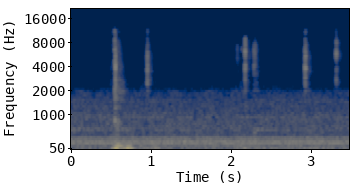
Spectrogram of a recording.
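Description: A small black blade scores a crosshatch pattern into a solid purple and white striped bar of soap held in the hand. Short, dry scratching cuts with bright, crisp edges sound at intervals over a steady low hum. Each cut dies away almost at once.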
